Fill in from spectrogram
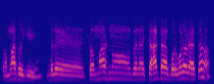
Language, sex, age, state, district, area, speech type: Odia, male, 45-60, Odisha, Bargarh, urban, conversation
